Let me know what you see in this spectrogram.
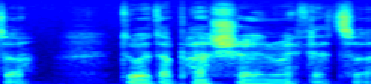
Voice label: "pasio", Welsh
